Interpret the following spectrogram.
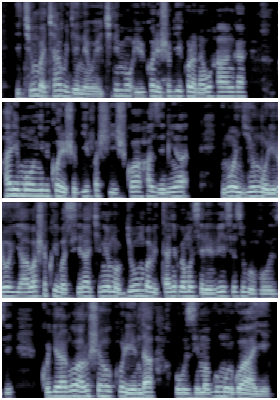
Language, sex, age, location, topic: Kinyarwanda, male, 18-24, Kigali, health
